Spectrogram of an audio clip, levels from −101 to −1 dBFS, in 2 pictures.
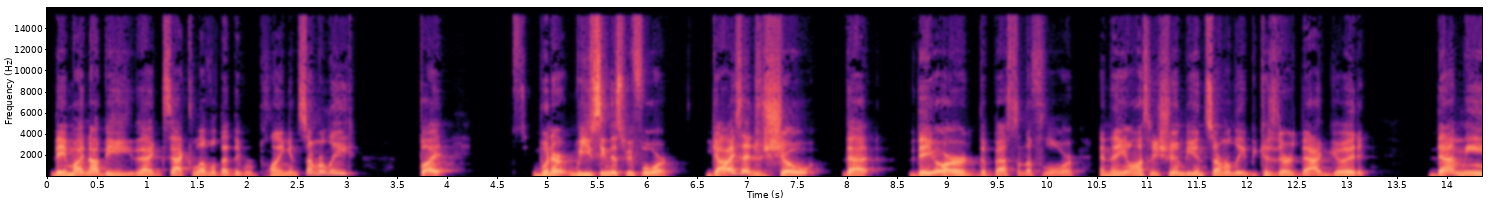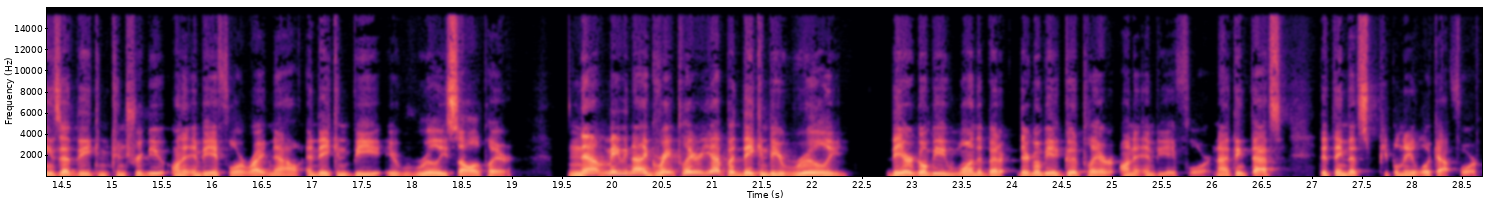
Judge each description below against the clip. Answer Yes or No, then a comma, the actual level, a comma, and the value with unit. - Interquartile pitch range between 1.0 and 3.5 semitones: No, average, 4.5 semitones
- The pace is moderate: No, fast, 225 wpm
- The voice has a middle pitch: Yes, medium, 145 Hz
